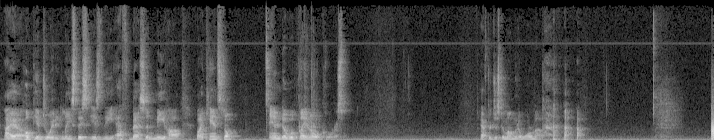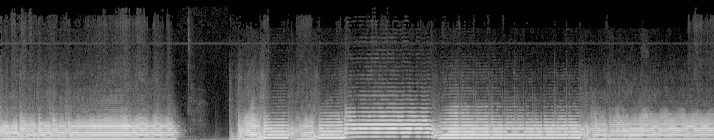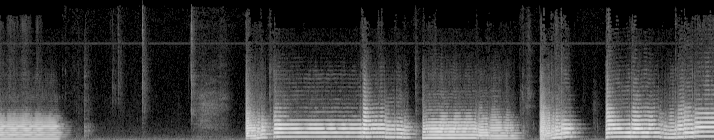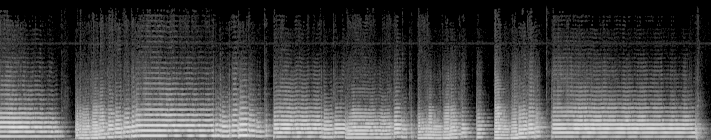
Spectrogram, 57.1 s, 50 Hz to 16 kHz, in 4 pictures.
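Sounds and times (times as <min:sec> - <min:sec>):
solo trumpet notes: 0:14.2 - 0:18.1, 0:18.8 - 0:30.0, 0:33.4 - 0:57.0.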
